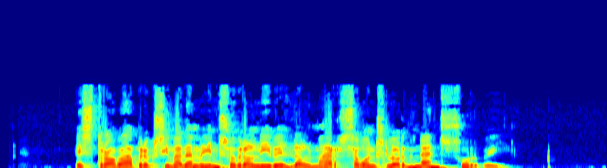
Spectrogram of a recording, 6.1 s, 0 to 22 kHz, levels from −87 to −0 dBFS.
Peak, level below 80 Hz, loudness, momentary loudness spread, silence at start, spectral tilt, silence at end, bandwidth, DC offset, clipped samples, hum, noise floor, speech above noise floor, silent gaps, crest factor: 0 dBFS; -70 dBFS; -16 LUFS; 8 LU; 0.75 s; -4.5 dB/octave; 1 s; 11.5 kHz; under 0.1%; under 0.1%; none; -67 dBFS; 52 dB; none; 16 dB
